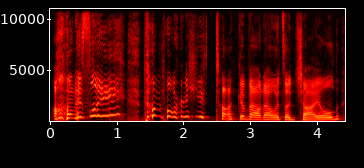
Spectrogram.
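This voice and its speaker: Woman cohost on a comedy podcast, swears a lot, very animated voice, kinda high. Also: slow, dry recording, studio quality. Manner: emphatic, laughing, blunt and profane. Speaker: podcast co-host. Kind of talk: casual comedic chat.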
